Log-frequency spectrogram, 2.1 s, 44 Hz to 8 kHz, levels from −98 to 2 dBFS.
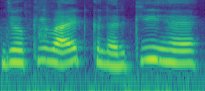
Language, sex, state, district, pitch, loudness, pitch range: Hindi, female, Jharkhand, Ranchi, 230 Hz, -17 LUFS, 215-250 Hz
